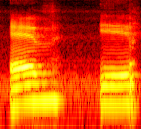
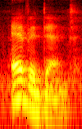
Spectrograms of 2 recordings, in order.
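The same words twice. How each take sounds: First: "Ev-i-dent" in three slow, separated beats, raised pitch; syllable by syllable. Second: Said in the usual way. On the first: Shown as a demonstration. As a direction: sound out "Ev-i-dent" with pauses between syllables. Teacher sounds out word by syllables.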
